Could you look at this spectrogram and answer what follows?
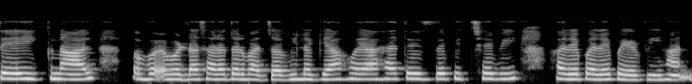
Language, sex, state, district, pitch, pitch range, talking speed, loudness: Punjabi, female, Chandigarh, Chandigarh, 245 Hz, 235-255 Hz, 165 wpm, -13 LUFS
